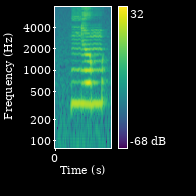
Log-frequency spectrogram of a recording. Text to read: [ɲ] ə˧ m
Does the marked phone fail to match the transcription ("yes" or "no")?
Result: no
